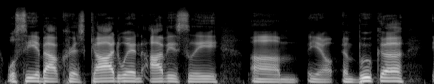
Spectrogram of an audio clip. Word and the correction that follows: Egbuka: is a really good player, but or Egbuka, I should say.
